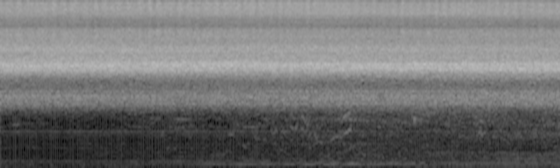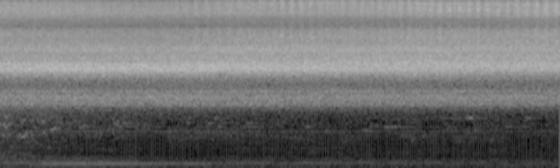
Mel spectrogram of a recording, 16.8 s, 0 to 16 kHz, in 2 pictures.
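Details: Cicadas at Mỹ Luôn eco-tourism site near durian and Thai jackfruit orchards, 2021, heard as a dense, unbroken high shrill drone with steady layered buzzing bands throughout, faint low rumble beneath.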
